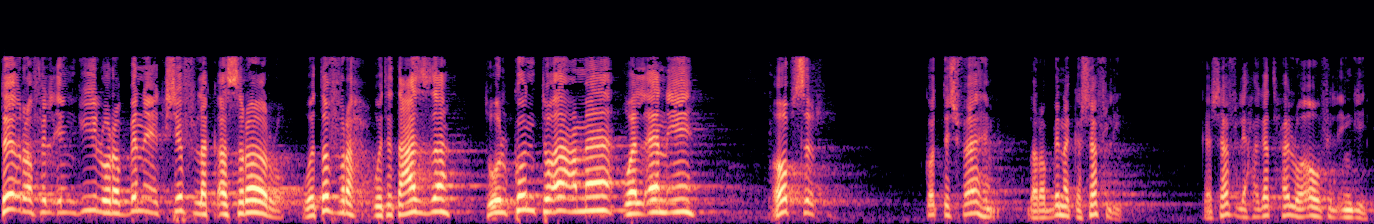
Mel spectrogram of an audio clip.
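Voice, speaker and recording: Egyptian preacher in a reverberant church. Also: male voice, sits high, muffled recording. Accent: Egyptian Arabic. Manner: asks rhetorical questions and answers them himself; quotes scripture slowly and emphatically. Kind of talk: sermon.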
